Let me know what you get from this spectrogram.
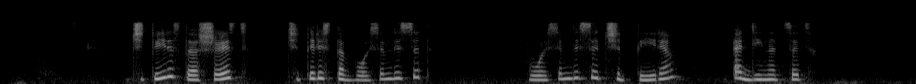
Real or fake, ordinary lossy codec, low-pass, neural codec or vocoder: fake; Opus, 16 kbps; 7.2 kHz; codec, 16 kHz, 0.3 kbps, FocalCodec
